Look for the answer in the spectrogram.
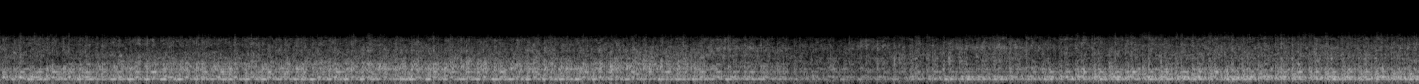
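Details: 1998 Ford Mustang V6 before an engine rebuild: rough, uneven idle with a lumpy stumble about three times a second. Engine misfire.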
